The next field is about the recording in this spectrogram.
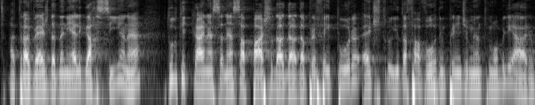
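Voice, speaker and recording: Delivery is fairly quick. The pitch moves up and down in an ordinary way. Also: man, fairly high pitch for a man. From Brazil, Cabo Frio (Rio de Janeiro state). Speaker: environmental activist. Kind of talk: public hearing speech. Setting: public hearing. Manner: fast; hesitant fillers.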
